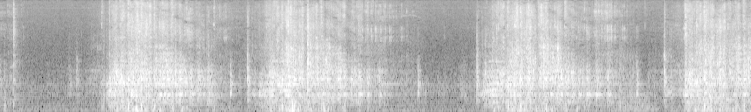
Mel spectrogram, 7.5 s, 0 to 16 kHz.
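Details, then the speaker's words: Garage-sale gas edger after carburetor cleaning and refitting, choke on: repeated pull-start bursts, each a short whirring spin that dies without firing. The fuel-air mixture screw was all the way in; backing it out about 1.5 turns got it running. "Took a little while. That fuel air mixture screw, it was just all the way in. So I backed that out."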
